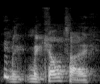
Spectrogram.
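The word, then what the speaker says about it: Mykelti: It looks like McKetty. There is an L there. Like spaghetti. McKelty.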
